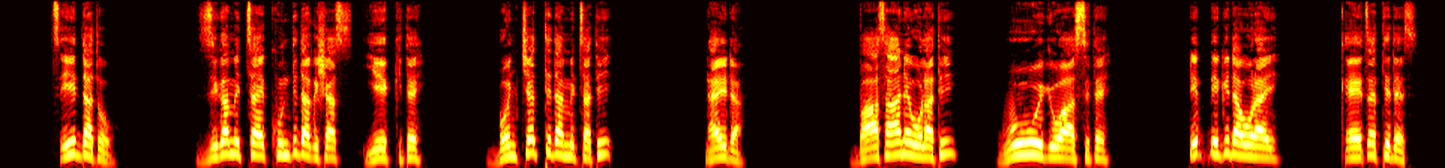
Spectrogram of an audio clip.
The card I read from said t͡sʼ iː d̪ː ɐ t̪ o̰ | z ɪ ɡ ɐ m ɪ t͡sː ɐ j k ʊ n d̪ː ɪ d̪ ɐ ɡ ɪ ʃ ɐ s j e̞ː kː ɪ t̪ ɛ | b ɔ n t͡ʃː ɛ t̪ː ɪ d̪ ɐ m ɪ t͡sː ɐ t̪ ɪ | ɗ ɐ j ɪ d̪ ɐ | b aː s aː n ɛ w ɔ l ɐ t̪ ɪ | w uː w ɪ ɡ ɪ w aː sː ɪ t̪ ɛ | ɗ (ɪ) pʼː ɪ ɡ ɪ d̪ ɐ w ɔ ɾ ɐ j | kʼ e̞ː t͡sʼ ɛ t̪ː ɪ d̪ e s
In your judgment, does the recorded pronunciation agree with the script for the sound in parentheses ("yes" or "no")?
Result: yes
